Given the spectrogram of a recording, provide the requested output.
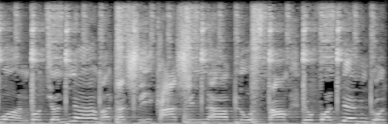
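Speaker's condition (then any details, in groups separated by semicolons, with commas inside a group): No condition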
